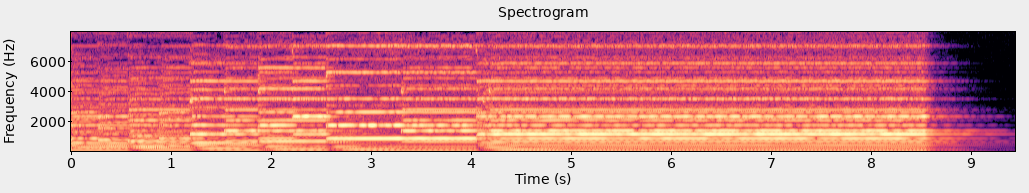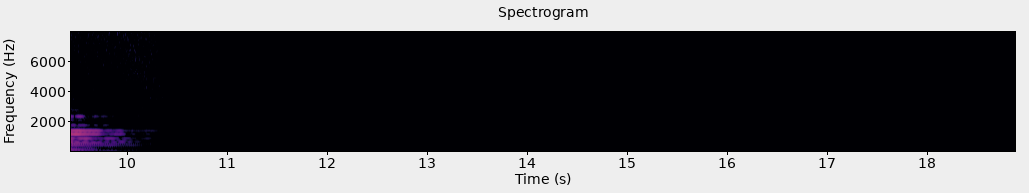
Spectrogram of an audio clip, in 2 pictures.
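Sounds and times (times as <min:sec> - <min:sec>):
organ playing a sonata in D minor: 0:00.0 - 0:09.0.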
